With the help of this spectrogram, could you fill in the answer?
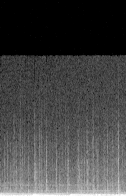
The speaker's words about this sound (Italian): Senti, sì, senti la pioggia che batte sul vetro. Vedi l'acqua che scivola sulla finestra.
